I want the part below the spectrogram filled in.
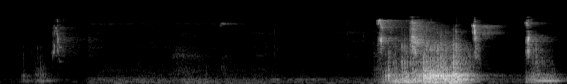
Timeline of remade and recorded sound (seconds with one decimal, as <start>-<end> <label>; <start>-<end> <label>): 0.0-5.7 recorded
